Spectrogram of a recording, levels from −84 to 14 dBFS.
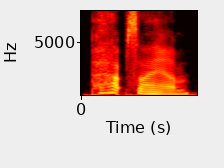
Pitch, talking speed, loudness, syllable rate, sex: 210 Hz, 205 wpm, -18 LUFS, 5.3 syllables/s, female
